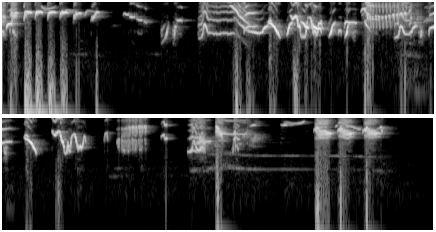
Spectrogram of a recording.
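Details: Orange-headed thrush pouring out a fierce, rapid song used for tutoring young birds. Fast high chips and dense, tumbling whistled phrases, with scratchy buzzes. A faint steady tone lies beneath the later part.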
